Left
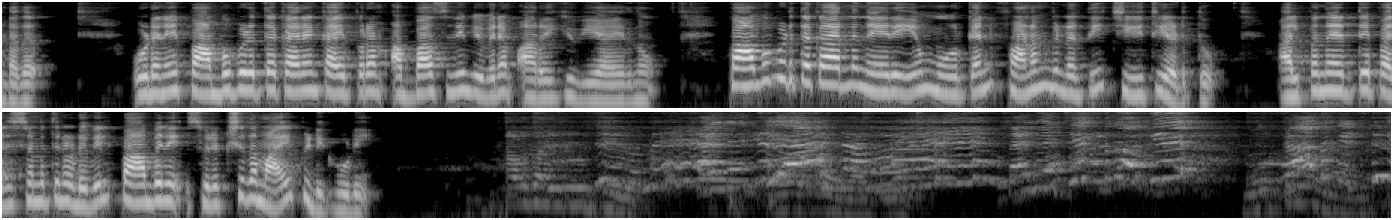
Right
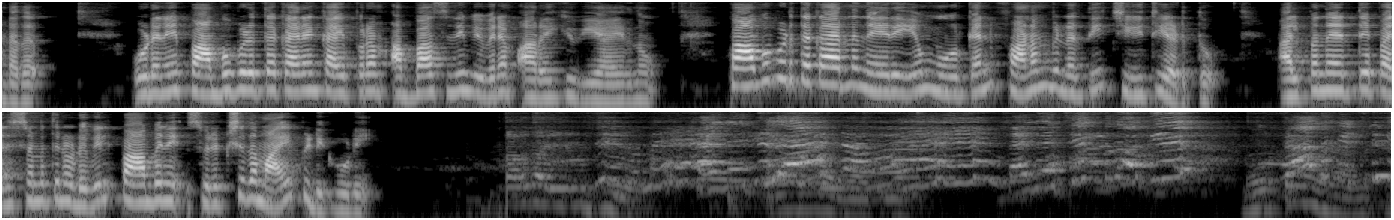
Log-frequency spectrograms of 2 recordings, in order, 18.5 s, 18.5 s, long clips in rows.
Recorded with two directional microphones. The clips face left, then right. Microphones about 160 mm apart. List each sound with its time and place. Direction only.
0.0 s speech: 15° left (ahead or behind)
